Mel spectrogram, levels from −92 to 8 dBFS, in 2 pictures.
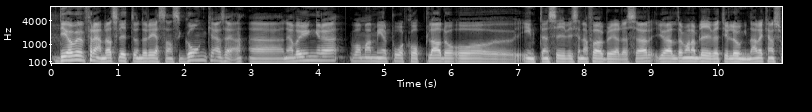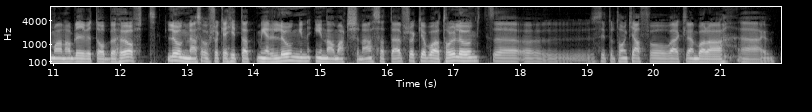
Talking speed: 185 wpm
